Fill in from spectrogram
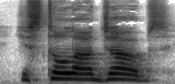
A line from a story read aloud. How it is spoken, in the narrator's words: he shouted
